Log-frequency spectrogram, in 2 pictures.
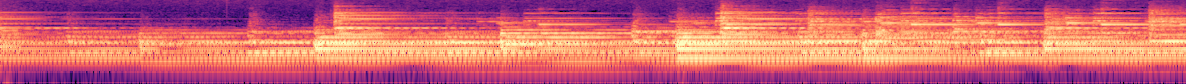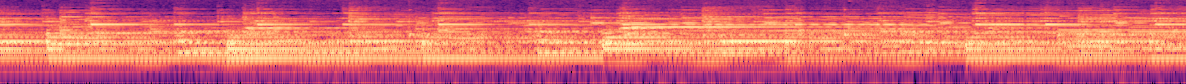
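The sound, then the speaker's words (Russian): Church bells ring for the Saturday evening vigil service on the eve of Sunday: many struck, ringing tones overlap in a steady, loud peal, with fresh strikes landing every second or so and no voices. “Как раз в это время ударили к всенощной, канун воскресенья. Две маленькие девочки оглянулись на церковь, чтобы послушать звон.”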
